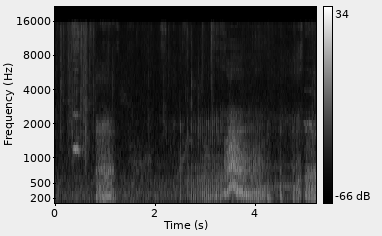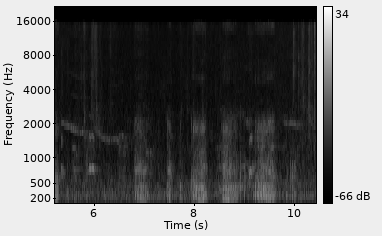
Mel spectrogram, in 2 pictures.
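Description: A litter of three-week-old Jack Russell terrier puppies play-growling as they wrestle, in short bursts, the longest and loudest a little past three seconds in. A thin high whine slides downward about five seconds in.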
